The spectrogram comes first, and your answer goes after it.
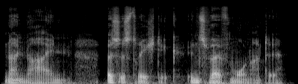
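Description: A man with a very deep, gravelly voice voicing an easygoing captain who gives way in argument. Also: normal speed, full character voice. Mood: calm. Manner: calm, conceding. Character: easygoing male sea captain, yielding.

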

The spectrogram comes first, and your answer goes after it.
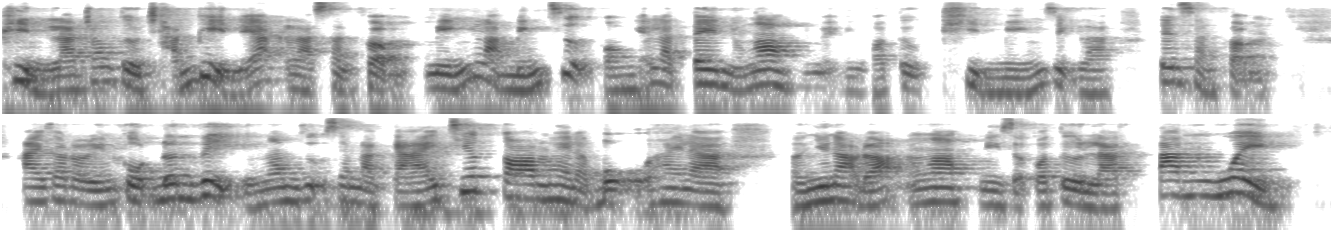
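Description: A woman teaching a language lesson, drilling words slowly and repeating them, often stopping to check that her students follow. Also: on the low side, animated, sharp tone, roomy sound. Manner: asks frequent checking questions.

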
